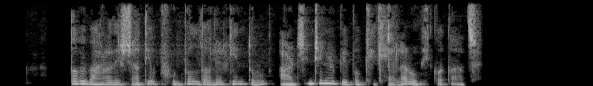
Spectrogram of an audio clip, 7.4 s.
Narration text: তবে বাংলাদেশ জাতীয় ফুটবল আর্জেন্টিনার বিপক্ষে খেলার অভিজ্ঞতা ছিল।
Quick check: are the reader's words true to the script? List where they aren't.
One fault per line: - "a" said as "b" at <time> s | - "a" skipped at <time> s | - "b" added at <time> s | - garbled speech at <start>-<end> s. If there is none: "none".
- "দলের কিন্তু" added at 2.5 s
- "ছিল" said as "আছে" at 5.8 s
